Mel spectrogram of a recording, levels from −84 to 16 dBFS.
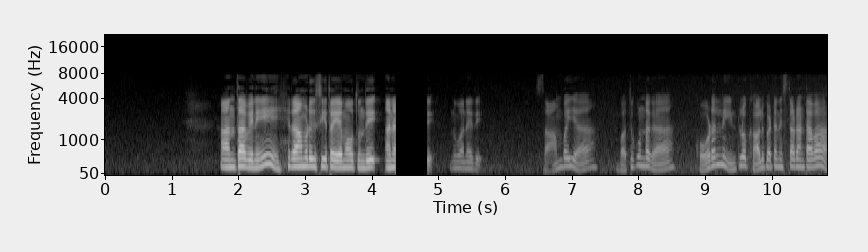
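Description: At 4.35 s there's an audio dropout to silence that runs until 4.83 s, so roughly half a second of the speech just vanishes. It's plain silence, not a quiet patch; even the room noise disappears, and the voice snaps back mid-flow. The likely cause is the input briefly going missing, a loose connection or a stray mute, while the recorder kept writing silence. Whatever was said in that gap is gone for good.

From 6.56 s to the end at about 10.79 s you can hear automatic gain rising. The input level falls by about 17 dB, and the gain control responds by slowly raising its gain by about 8 dB over those four seconds. It only partly catches up, so the voice still ends up quieter. Because the gain applies to everything, the background room noise swells up along with the voice instead of staying put.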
